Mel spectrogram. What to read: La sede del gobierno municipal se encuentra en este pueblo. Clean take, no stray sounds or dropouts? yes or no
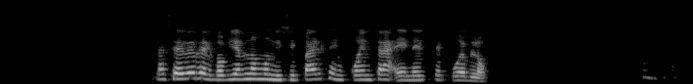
yes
